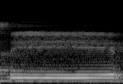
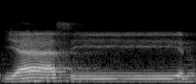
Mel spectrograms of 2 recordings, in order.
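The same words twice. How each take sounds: First: "Yasin" with "Ya" held far too long; level chant overstretching "Ya"; wrong recitation. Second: "Yasin" with "Ya" two beats, "sin" long; slow chant, holding "sin" longer than "Ya"; measured "Ya" into a stretched "sin"; correct recitation. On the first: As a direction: drag out both syllables of "Yasin". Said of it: "bacanya bukan". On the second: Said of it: "Jadi harusnya". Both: Shown as a demonstration.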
